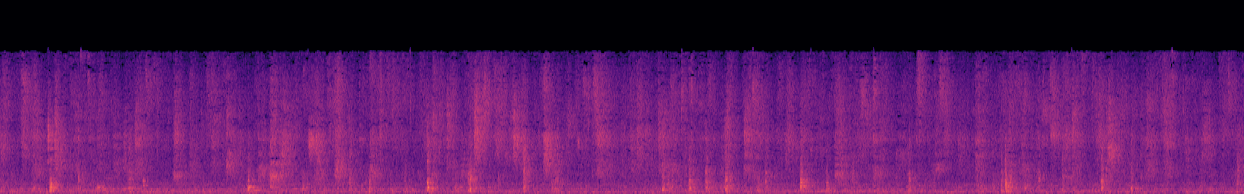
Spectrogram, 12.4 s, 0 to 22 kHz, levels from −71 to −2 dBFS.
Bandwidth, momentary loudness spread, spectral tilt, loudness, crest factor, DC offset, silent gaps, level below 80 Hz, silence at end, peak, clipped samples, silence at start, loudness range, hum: 16.5 kHz; 3 LU; -1 dB/octave; -26 LUFS; 22 dB; under 0.1%; none; -54 dBFS; 0 s; -6 dBFS; under 0.1%; 0 s; 1 LU; none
